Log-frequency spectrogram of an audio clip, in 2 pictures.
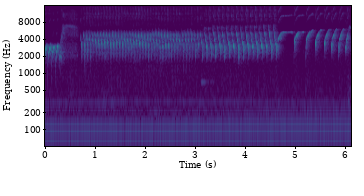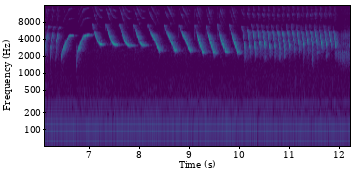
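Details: Canary singing long rolls to stimulate young or silent canaries: extended buzzy trill for several seconds, then rapid repeated sweeping notes rising and falling, returning to a steady fast roll; constant low hum in the background.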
